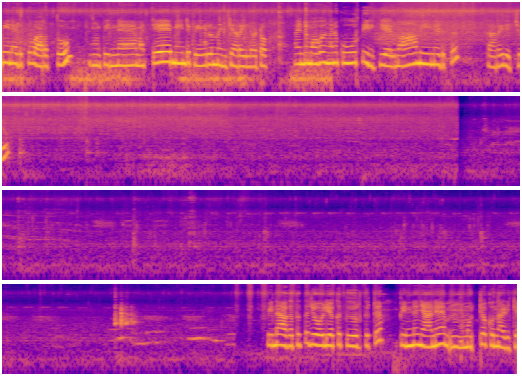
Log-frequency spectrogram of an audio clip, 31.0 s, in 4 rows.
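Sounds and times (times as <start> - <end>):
fish sizzling in hot oil: 0.0 - 14.6, 15.6 - 25.0.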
